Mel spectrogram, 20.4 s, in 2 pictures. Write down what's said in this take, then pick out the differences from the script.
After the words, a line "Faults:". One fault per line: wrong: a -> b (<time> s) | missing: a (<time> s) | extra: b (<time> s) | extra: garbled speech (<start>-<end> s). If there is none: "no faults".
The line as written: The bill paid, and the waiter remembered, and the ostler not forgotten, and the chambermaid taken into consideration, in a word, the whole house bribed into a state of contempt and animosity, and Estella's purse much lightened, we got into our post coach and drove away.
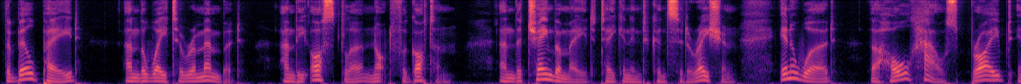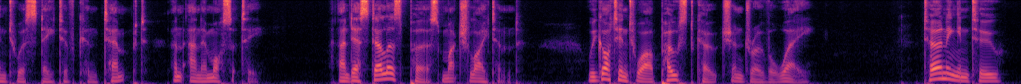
The bill paid, and the waiter remembered, and the ostler not forgotten, and the chambermaid taken into consideration, in a word, the whole house bribed into a state of contempt and animosity, and Estella's purse much lightened, we got into our post coach and drove away. Turning into
Faults:
extra: Turning into (19.4 s)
